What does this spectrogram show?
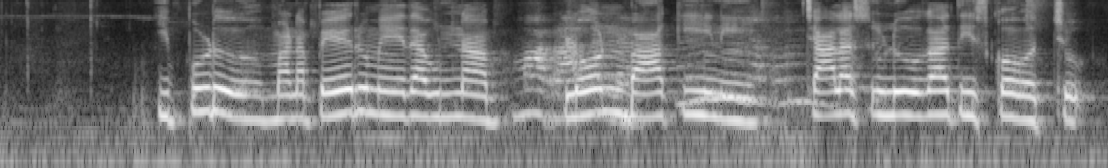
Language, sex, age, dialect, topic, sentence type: Telugu, female, 18-24, Central/Coastal, banking, statement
